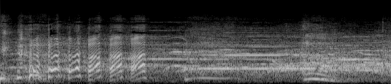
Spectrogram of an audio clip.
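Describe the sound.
A crowd gives a modest cheer: a few quick bursts of laughter-like voices, then a steady murmur of scattered whoops and calls at moderate volume.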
